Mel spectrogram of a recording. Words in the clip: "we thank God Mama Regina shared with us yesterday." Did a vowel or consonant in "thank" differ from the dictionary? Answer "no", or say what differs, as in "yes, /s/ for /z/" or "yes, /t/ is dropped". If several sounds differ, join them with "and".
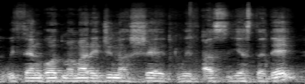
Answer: no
